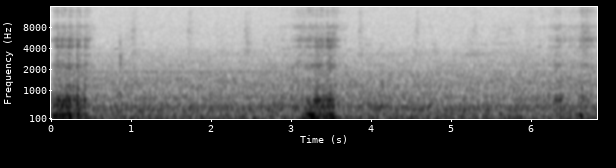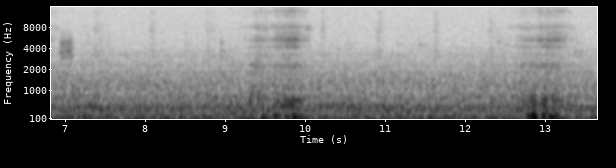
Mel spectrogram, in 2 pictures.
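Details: Loud, rough, recurring snores about every three seconds, roughly 20 a minute, with low steady room noise between them during sleep; snoring.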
